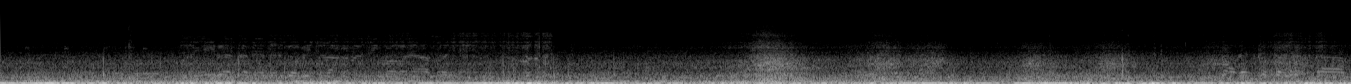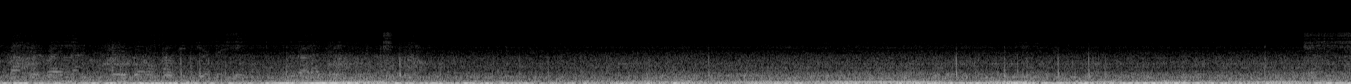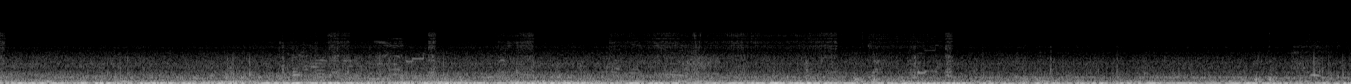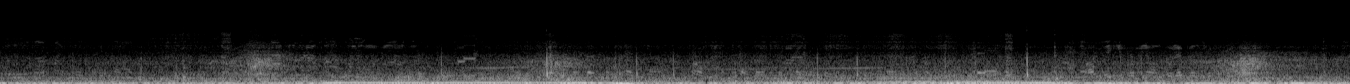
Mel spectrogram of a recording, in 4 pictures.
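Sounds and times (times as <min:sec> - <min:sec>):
car engine and tyres rumble: 0:00.0 - 0:54.0.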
